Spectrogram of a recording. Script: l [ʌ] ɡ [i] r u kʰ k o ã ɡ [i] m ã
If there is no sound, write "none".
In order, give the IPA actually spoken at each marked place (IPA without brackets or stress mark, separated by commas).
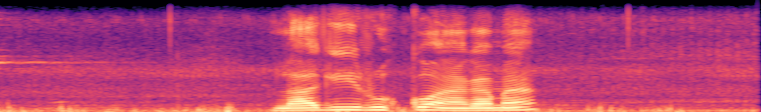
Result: a, i, a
